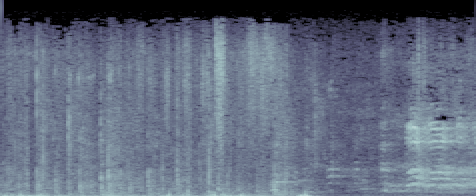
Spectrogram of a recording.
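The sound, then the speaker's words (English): Feet stomp rapidly and heavily on a floor, acting out stomping out a fire, a flurry of loud, uneven thuds for about three seconds, followed by a quieter stretch with faint voices and chuckling. “I'd be stomping out that fire, boy.”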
